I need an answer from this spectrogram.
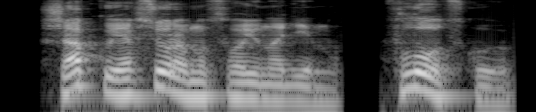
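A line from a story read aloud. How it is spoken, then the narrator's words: Grumbling. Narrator (Russian): буркнул Нанос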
